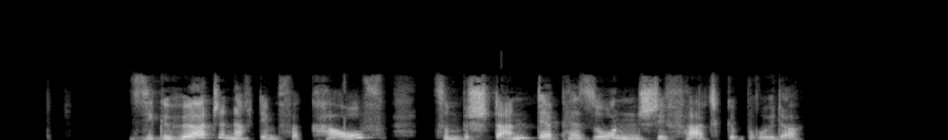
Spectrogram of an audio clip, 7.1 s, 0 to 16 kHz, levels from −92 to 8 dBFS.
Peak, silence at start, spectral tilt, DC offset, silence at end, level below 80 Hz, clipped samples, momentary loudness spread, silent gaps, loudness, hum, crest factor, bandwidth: 0 dBFS; 1 s; -3.5 dB/octave; under 0.1%; 1.1 s; -66 dBFS; under 0.1%; 14 LU; 2.28-2.33 s, 3.13-3.25 s, 5.41-5.45 s; -19 LUFS; none; 20 dB; 7.8 kHz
